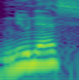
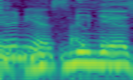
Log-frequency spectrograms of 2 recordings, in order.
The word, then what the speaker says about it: Nunes: Not only with the, what is it, Nunes? Is that how you pronounce Nunes, it? Nunes.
